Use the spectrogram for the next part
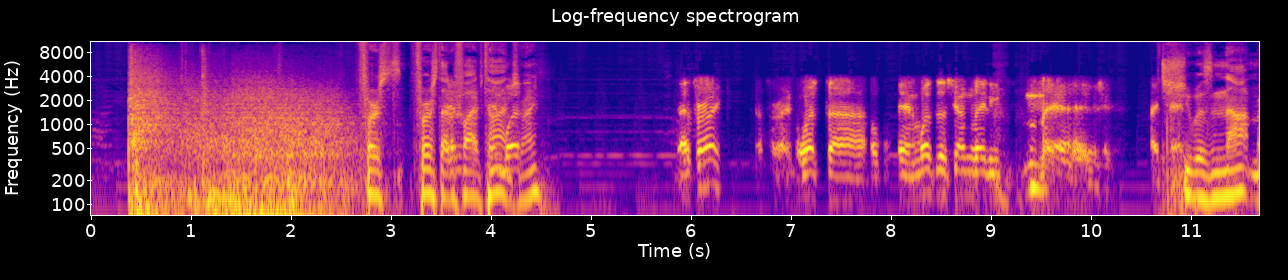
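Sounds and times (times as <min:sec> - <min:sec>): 
cannon firing boom: 0:00.4 - 0:03.0
speech: 0:02.8 - 0:04.6, 0:05.9 - 0:11.6.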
